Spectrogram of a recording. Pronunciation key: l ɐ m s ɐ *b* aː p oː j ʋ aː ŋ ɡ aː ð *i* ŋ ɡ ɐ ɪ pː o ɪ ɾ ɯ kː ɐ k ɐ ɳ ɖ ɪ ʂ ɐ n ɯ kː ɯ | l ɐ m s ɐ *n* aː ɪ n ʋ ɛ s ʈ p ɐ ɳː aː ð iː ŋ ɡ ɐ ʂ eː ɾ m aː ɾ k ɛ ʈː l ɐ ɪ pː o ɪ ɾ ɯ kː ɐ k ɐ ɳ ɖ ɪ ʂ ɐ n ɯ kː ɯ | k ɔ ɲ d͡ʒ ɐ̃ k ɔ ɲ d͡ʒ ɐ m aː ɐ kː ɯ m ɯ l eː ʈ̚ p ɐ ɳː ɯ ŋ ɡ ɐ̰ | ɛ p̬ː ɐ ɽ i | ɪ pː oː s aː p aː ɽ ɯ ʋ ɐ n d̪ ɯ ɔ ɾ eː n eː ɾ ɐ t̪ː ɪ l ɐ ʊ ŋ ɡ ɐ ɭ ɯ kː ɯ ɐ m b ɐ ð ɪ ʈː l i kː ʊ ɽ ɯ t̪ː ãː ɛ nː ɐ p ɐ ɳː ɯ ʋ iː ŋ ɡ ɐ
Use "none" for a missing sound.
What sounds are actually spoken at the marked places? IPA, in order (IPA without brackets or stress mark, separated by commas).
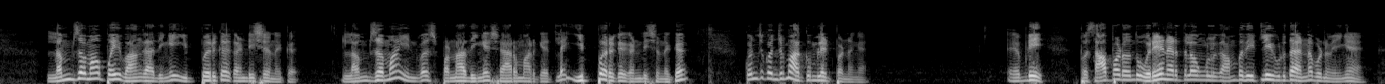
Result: m, iː, m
